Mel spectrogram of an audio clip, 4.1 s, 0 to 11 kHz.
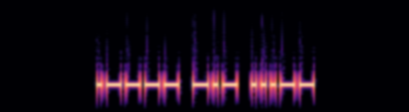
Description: Morse code, heard as a keyed tone, about 25 wpm, 700 Hz. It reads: 1K3
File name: Three Letter-Number Combinations - 25wpm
